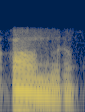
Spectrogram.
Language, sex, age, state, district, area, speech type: Telugu, male, 18-30, Andhra Pradesh, Anantapur, urban, conversation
